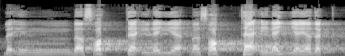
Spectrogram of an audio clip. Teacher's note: كلها تجعلها مثل الطاء ولا يجوز أن تقول بسطت تاء خالصة تضغم الطاء ولكن تبقي صفة الإطباق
